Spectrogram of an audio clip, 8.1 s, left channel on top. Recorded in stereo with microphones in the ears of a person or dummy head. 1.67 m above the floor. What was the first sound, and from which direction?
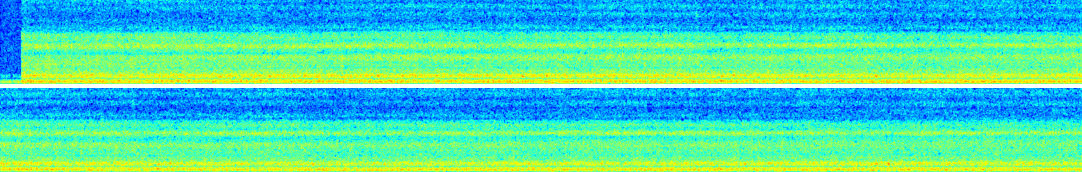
Only background noise.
